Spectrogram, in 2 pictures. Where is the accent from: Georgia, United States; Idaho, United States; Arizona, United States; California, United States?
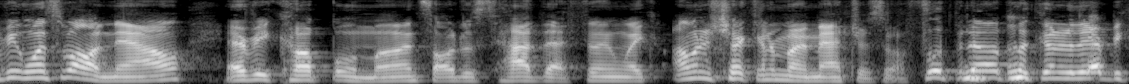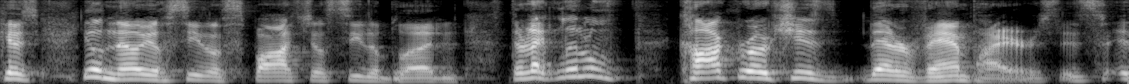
California, United States; Bay Area; now in Fresno, United States; I've lived here my whole life in California. I was born and raised in the Bay Area. Now I'm in Fresno, which is in between you and the Bay Area.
